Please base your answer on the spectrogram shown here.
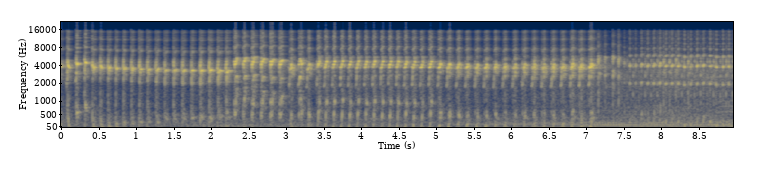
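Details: Lovebird performing a long ngekek song used for training: a continuous, very fast, piercing chatter of high rattling notes lasting over seven seconds with small jumps in pitch, then a harsher, buzzier burst at the end.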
